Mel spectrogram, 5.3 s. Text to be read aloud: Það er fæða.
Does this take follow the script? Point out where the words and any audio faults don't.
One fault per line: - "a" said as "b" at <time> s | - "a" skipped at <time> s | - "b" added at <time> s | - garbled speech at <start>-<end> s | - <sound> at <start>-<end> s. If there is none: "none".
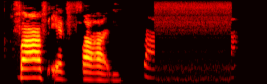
none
